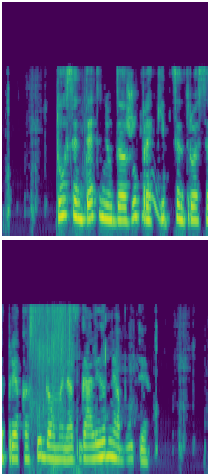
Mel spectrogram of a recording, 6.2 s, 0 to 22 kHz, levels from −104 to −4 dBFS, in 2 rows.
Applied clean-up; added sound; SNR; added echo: classical method spectral subtraction.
